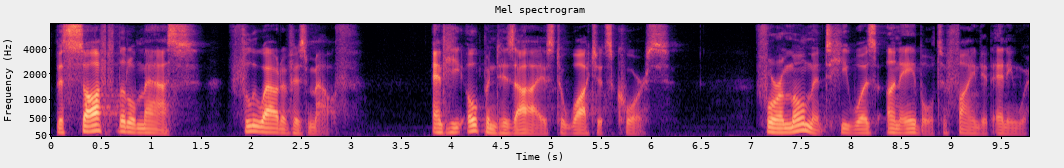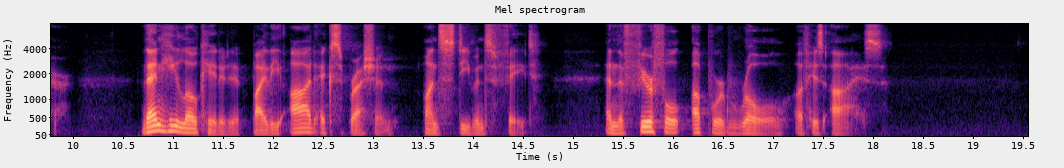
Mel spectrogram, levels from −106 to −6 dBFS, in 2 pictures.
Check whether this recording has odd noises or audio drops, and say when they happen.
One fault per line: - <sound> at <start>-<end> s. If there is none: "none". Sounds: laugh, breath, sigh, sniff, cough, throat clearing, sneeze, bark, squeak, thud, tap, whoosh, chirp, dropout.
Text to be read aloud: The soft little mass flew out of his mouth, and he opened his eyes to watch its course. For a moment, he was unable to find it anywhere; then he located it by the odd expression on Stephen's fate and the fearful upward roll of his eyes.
none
